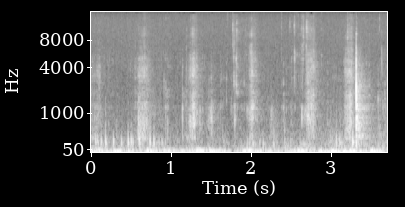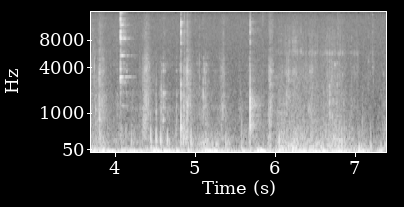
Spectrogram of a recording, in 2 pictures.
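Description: Mouth sounds of someone eating fried noodles: irregular chewing and crunching, with a few sharp clicks of a spoon against a small ceramic bowl about four seconds in.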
